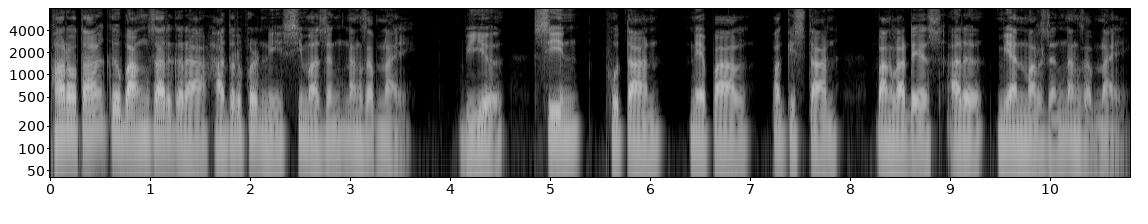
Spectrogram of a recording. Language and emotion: Bodo, neutral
